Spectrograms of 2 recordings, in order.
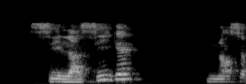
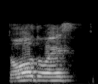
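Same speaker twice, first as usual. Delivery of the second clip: louder punched "Todo esto"; emphatic; 6 dB louder than usual. Shown as a demonstration. Teacher to students, stressing the phrase loudly. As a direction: stamp the words for the class. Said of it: "teacher drilling the rule".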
